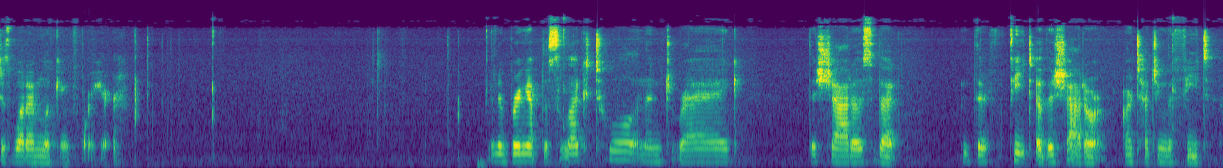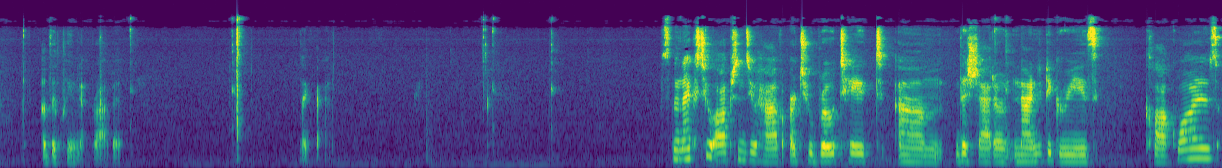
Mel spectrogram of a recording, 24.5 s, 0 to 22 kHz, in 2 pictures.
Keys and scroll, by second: 1.6 super+-.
